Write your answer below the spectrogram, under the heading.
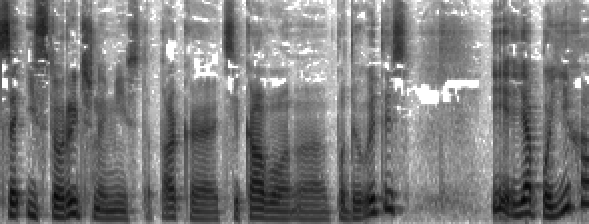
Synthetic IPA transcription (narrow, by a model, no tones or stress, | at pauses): t̪sɛʔist̪ɔɾɪt͡ʃnɛmʲist̪ɐt̪ɑkt͡sʲikɑʋɔpɔd̪ɪʋɪt̪ɪsʲ | ijapɔjixɐ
